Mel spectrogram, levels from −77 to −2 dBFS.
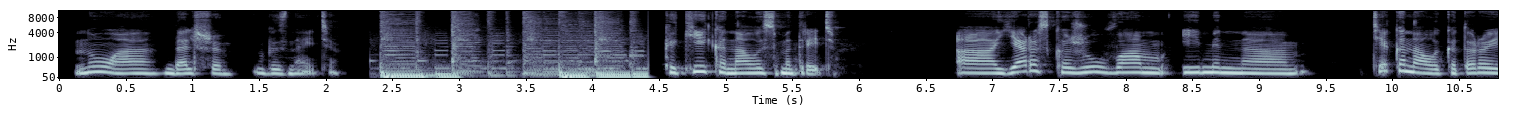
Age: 20-39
